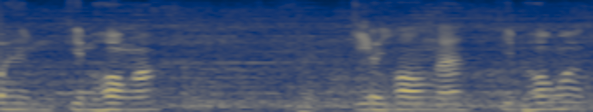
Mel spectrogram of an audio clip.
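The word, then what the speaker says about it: 金鋒: Kim Hong, that's the Taiwanese pronunciation of his name.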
